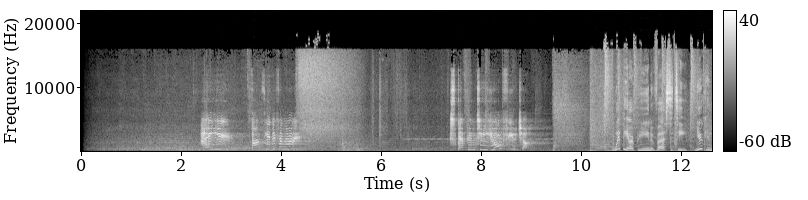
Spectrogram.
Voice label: female african and english slight ghanian accent commercial; open university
